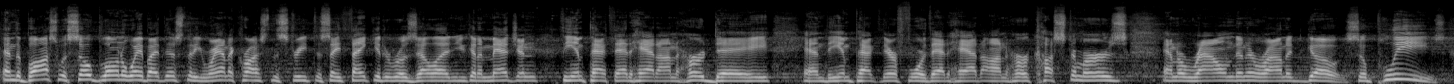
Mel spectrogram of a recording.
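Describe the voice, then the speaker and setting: A man with a fairly high-pitched voice speaks at a moderate pace, giving an animated keynote talk in a large hall before a live audience. He tells a story and leads the crowd through drills.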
